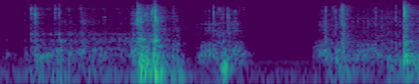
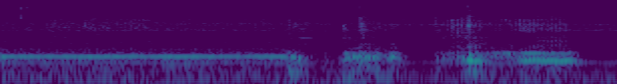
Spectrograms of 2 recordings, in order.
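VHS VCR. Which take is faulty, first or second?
first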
